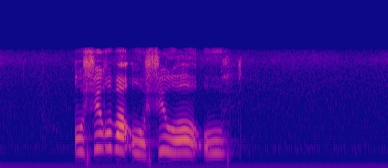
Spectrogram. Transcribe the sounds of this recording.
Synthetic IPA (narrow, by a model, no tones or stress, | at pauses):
ʊfɪɣʊbaʔʊfɪwoʔʊ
